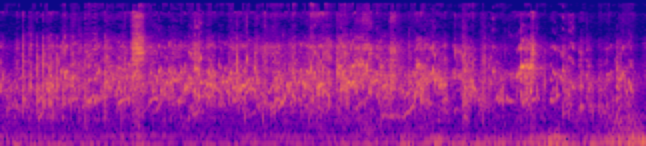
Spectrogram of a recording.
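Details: Budgerigars chirp over fresh food in a soft overlapping warble of high notes, punctuated by two louder sharp squawks, with some low rustling toward the end.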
